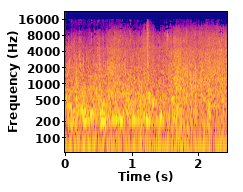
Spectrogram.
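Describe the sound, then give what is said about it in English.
Loud, continuous rush of a stormy ocean thrashing in the wind, a dense roaring wash with deep low rumble and no pauses, enveloping, with no voices. “The sound of the ocean essentially thrashing around you fills everyone's ears.”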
